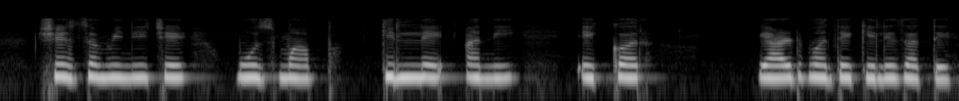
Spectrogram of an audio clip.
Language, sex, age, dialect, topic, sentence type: Marathi, female, 25-30, Varhadi, agriculture, statement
